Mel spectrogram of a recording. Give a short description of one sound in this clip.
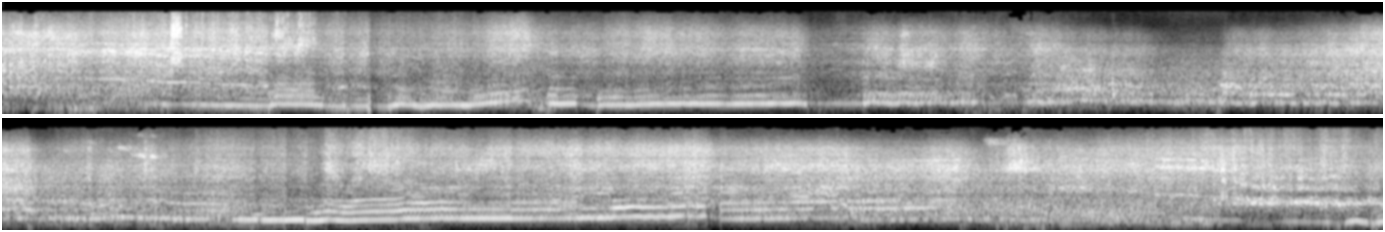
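A racing car engine roars loudly, revving up and down as it speeds past.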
